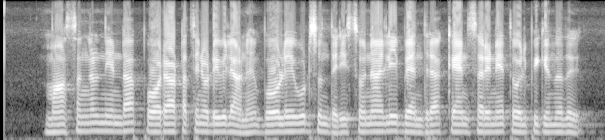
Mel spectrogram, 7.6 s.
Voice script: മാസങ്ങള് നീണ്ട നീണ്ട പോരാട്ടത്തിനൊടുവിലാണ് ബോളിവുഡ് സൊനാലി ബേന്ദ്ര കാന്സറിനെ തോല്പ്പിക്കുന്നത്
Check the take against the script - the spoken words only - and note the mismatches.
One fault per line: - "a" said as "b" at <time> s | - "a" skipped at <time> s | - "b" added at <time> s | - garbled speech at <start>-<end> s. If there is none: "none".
- "നീണ്ട" skipped at 1.6 s
- "സുന്ദരി" added at 3.9 s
